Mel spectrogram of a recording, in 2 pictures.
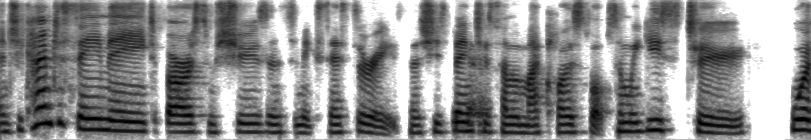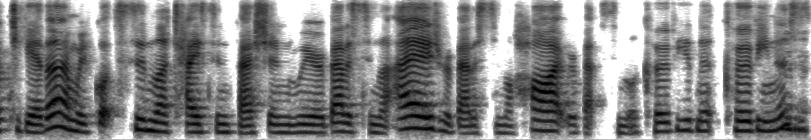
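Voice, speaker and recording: With an Australian accent, a woman talks very fast at a medium pitch with ordinary pitch variation. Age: 40s. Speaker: podcast host. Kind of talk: casual chat.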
